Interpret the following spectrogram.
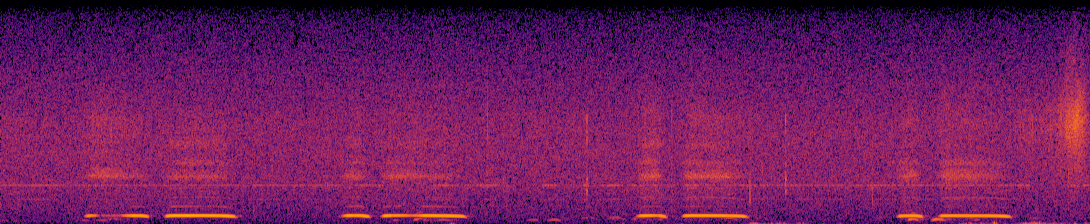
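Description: Hand-whistle through cupped hands, blown as owl-like hoots: four pairs of a short note and a longer held note at one steady pitch, each dipping slightly as it ends, about every two and a half seconds.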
